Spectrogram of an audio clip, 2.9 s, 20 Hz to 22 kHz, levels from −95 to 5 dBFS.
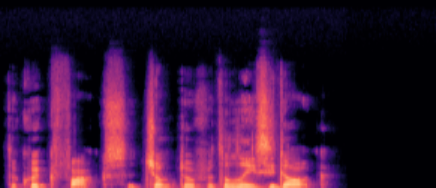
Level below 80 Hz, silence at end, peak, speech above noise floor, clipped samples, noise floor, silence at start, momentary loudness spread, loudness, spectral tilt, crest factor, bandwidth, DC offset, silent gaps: -60 dBFS; 0.75 s; 0 dBFS; 68 dB; under 0.1%; -84 dBFS; 0.05 s; 8 LU; -16 LUFS; -3.5 dB/octave; 18 dB; 15.5 kHz; under 0.1%; none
